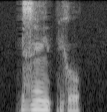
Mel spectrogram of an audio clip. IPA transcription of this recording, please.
z ẽ j pʲ o

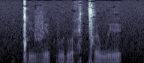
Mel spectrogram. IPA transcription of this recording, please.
ǃ i v e p u ɾ u ħ ǀ ə w ɪ

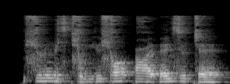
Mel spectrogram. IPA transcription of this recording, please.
ɕ ø n ø sʲ t͡ɕ o mʲ ø ɕ ɔ | ʕ ɛ ʔ ɛ lʲ z ø c ɛ

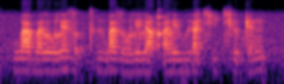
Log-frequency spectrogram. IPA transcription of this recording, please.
w a b a l o l ɛ z ɔ̰ tʰ ɨ w a z o l e l ɛ qʼ ɛ l e v ɨ ɾ a t͡ɕʰ i t͡ɕʰ ɘ b ʈ ɛ ŋ

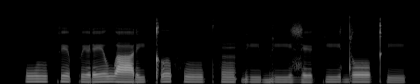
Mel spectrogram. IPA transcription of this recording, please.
w u˨ k ɪ˦˨ p ɪ˨ ɾ e˦ w a˨ ɾ i˨ kʼ ʊ˦ f uː˨ pʰ ũ˨ ɓ i˨ b iː˨ z ɪ˨ k iː˦ d oː˦ kʰ i˨

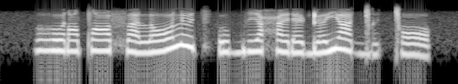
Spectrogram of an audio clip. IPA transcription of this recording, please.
ɦ o ɾ i tˤ i f a l ɔ l ɨ t͡sʼ u b i ħ e ɾ e ɖ ɘ j a ɡ͡ǀ ɨ ǀ ɔ

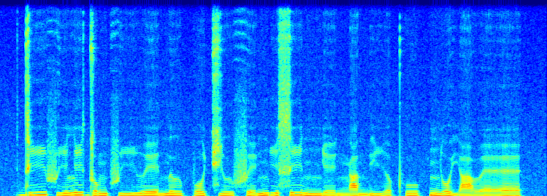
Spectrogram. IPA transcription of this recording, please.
d iː˧˥ f i˩˧ l i˧˥ d o˩ ŋ f iː˩˧ ʋ eː˩ n ɯː˧ p o˧ t͡ɕ ɯː˩ f e˩˧ ŋ i˥˨ s iː˥˨ n ɲ eː˩ ŋ a˩ n j i˧˩ ə̯ pʰ uː˧˥ k̚ ɲ o˥˨ j a˧˩ ʋ ɛː˧˥

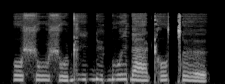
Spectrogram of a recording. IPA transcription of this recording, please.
o ʃ uː ʃ u ɖʱ i ɠ y ɠ u i̯ ɗ æː ʈʰ o ǀ ø

